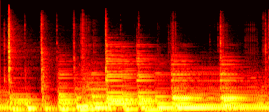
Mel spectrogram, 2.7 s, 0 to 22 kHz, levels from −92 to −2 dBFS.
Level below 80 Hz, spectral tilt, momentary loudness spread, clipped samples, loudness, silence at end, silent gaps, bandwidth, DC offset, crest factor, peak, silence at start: -28 dBFS; -8 dB/octave; 6 LU; under 0.1%; -19 LUFS; 0 s; none; 12.5 kHz; under 0.1%; 12 dB; -6 dBFS; 0 s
